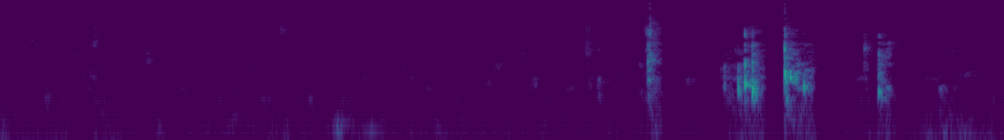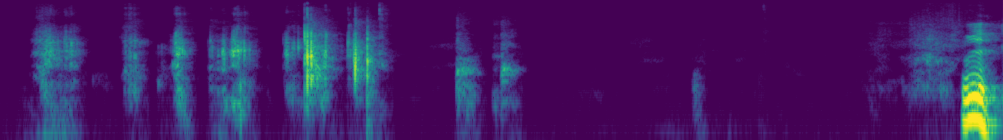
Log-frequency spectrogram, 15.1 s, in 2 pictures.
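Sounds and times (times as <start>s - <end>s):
person chewing: 7.8s - 10.4s.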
